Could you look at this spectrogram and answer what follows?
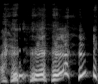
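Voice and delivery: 高声爆笑; 忍不住放声大笑; loud burst of laughter. Real, not acted. 考试玩笑后大笑. (放声大笑)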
